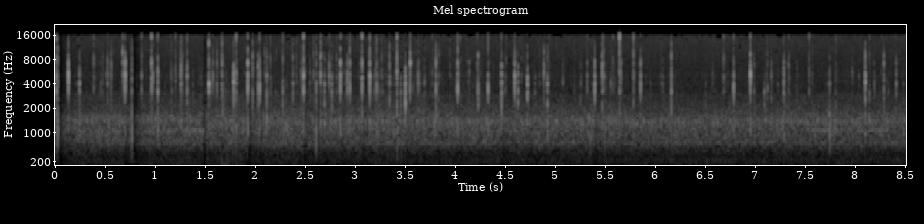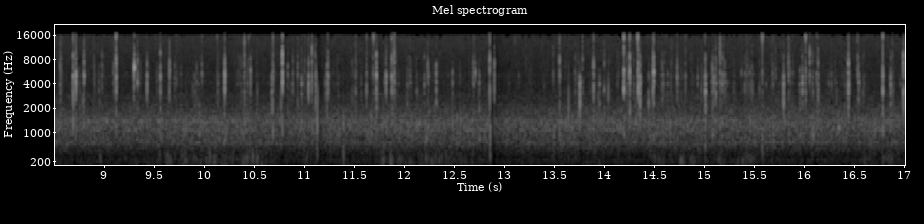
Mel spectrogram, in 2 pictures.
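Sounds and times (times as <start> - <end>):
raindrop taps: 0.0 - 17.0
steady rain hiss: 0.0 - 17.0.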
